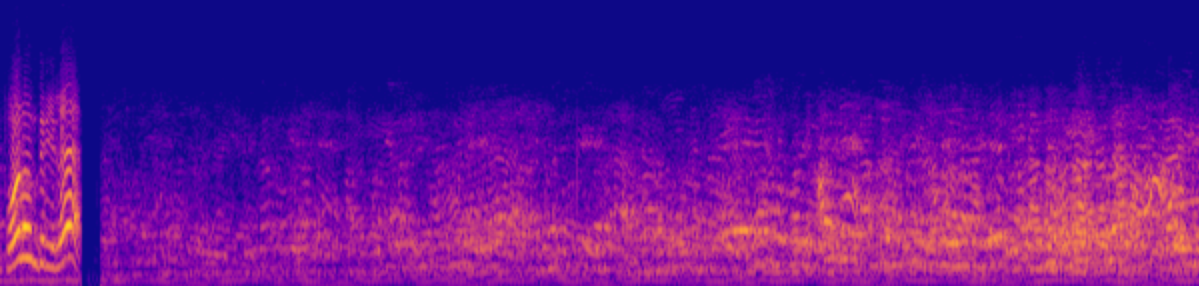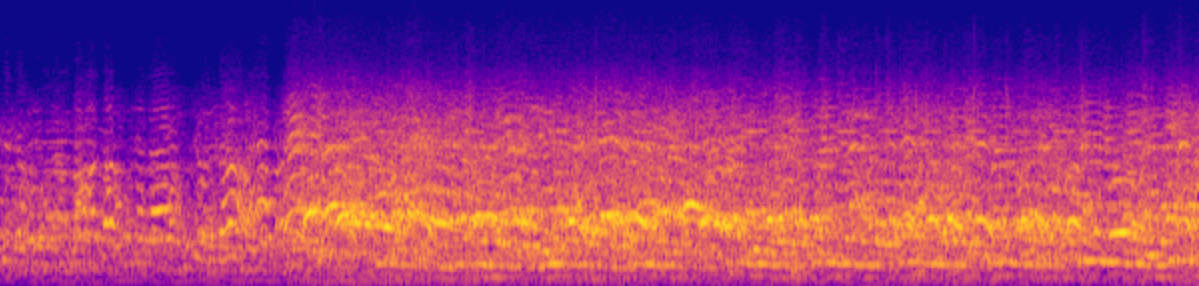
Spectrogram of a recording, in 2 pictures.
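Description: A crowd of men shouts, growing louder as it comes closer.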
